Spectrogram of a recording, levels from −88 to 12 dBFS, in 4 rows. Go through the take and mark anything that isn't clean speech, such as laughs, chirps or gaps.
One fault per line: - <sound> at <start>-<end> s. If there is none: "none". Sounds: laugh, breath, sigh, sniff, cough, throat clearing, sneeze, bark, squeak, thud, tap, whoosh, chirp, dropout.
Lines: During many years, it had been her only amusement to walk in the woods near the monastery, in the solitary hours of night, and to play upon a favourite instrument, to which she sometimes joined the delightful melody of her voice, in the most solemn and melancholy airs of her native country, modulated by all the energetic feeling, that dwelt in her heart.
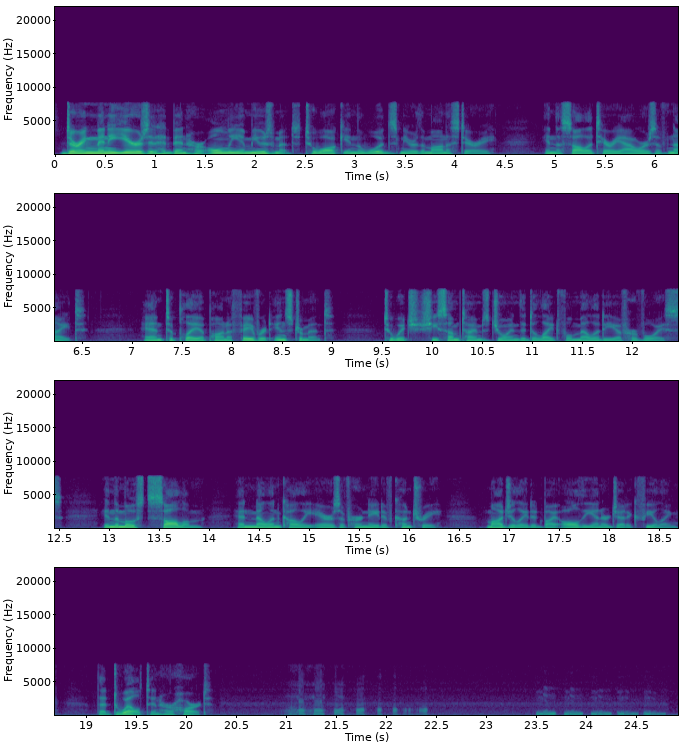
- laugh at 20.9-22.5 s
- laugh at 23.5-24.8 s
